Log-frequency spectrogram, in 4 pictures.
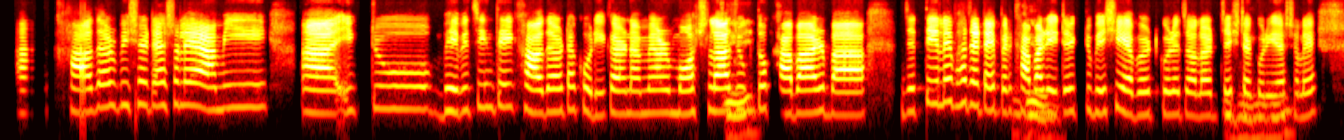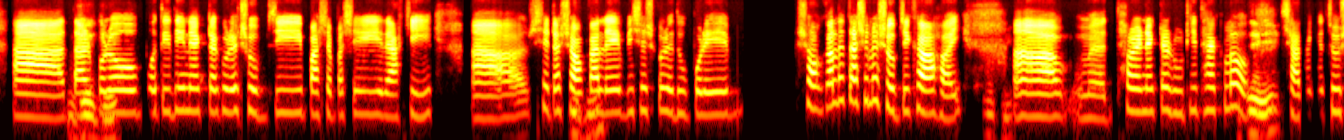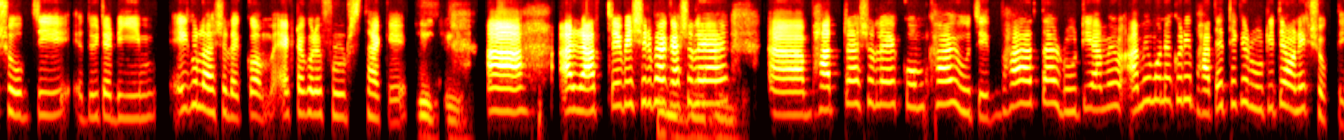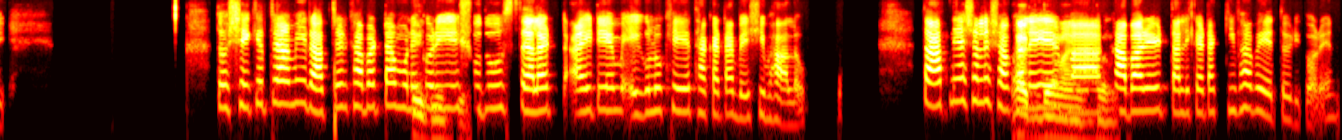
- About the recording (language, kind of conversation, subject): Bengali, unstructured, আপনি কীভাবে নিজেকে সুস্থ রাখেন?
- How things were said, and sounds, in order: "একটু" said as "ইকটু"; "আমার" said as "আমেয়ার"; other background noise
